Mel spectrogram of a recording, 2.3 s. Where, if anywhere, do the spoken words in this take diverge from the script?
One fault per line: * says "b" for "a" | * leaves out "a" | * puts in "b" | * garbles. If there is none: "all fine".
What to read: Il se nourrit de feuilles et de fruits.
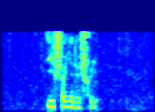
* leaves out "se nourrit de"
